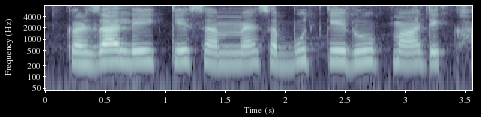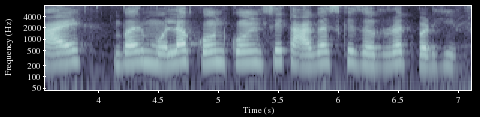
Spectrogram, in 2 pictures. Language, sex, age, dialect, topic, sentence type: Chhattisgarhi, female, 60-100, Western/Budati/Khatahi, banking, statement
